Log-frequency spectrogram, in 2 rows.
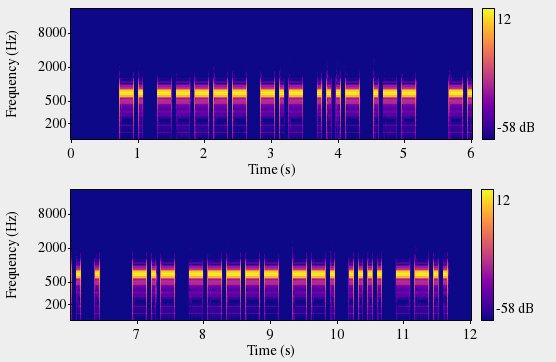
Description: Morse code, heard as a keyed tone, about 17 wpm, 700 Hz. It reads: N0KVW DE K0GHZ
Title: USA Callsign DE Callsign - 5 Characters - 17wpm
